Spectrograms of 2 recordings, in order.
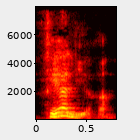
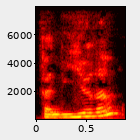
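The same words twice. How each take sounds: First: "verlieren" stressed on VER; wrong stress on the prefix. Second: "verlieren" stressed on LIE; stress on the stem. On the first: Teacher offering the wrong option, VER stressed in "verlieren". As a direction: hit the first syllable of "verlieren", full VER. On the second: Teacher asking where the stress goes, LIE stressed in "verlieren". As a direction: keep VER light and stress LIE in "verlieren". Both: Shown as a demonstration. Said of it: "stress on the prefix or the stem".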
